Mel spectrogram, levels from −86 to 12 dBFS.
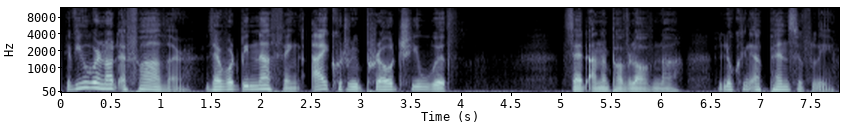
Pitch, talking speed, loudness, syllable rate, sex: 115 Hz, 160 wpm, -19 LUFS, 5.4 syllables/s, male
